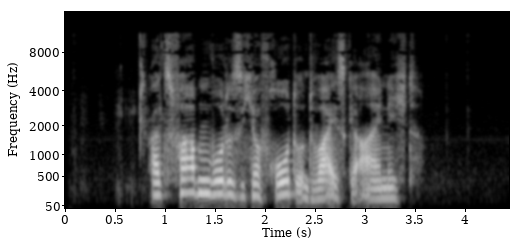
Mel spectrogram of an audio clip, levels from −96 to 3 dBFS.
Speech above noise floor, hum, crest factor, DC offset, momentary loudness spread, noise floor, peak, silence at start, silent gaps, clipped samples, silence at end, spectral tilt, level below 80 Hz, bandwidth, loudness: 57 dB; none; 20 dB; under 0.1%; 10 LU; -77 dBFS; -2 dBFS; 0.75 s; none; under 0.1%; 0.95 s; -5 dB/octave; -70 dBFS; 11.5 kHz; -20 LUFS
